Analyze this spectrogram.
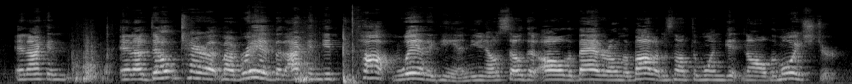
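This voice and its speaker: With a Kentucky accent, a woman speaks at a moderate pace in a high pitch with ordinary pitch variation, amid noticeable background noise and audible room echo. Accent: Southern US (Kentucky). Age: 60s. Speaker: home cooking video host. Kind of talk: cooking tutorial. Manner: casual, chatty with fillers.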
